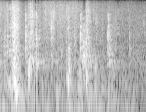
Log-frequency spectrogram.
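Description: Percheron draft horse's hooves shifting and stepping at the trailer ramp: a few short, irregular knocks and scuffs, the sharpest about a quarter second in.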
